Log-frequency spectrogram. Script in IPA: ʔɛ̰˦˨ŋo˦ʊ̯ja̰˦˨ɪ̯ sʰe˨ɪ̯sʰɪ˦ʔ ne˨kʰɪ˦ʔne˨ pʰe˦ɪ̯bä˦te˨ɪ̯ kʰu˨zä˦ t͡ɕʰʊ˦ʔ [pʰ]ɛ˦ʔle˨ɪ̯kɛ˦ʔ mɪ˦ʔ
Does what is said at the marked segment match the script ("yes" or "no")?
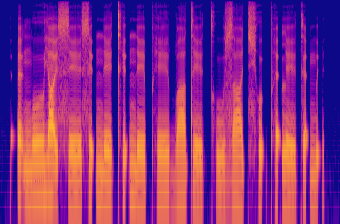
yes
